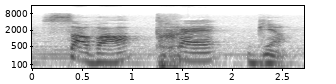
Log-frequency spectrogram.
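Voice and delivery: slow "très" with a gargled French R. Shown as a demonstration. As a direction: say "très" like water in your mouth, slowly. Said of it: "like you have water in your mouth".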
